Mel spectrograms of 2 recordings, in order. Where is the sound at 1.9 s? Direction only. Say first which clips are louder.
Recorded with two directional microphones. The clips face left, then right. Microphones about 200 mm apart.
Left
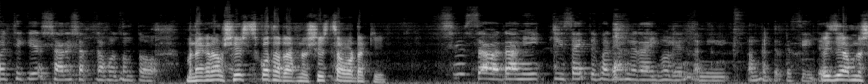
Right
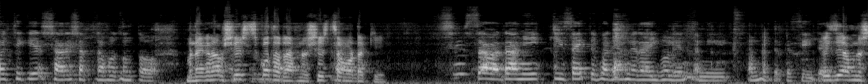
Left 7 dB; 55° left (ahead or behind).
